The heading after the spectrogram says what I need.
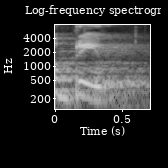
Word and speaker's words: beau: बो instead of a brave, कि उनको उनके इंस्क्रिप्शन में बो बता दिया गया, BEAU इज प्रोनाउंसिएशन इज बो।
